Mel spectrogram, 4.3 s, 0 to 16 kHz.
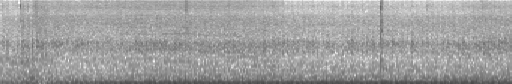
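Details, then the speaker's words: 2012 Mazda BT-50 double cab turbo diesel (Ford Ranger twin), 135,000 km, just started: even, steady diesel clatter with smooth low rumble, no stumble or skip, turbo working well; normal healthy diesel idle. "kita coba dengarkan suara mesinnya mesin sangat garing mesin sangat mantap pemirsa tooksare tidak pincang Turbo juga bekerja dengan baik"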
